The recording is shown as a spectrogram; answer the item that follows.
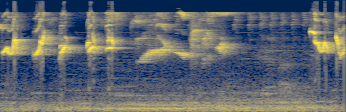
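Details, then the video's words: Caged white-rumped shama song used as a master to prompt other birds: rapid slurred whistled notes between about two and six thousand pitch bands, several short phrases in the first second and a half, a quieter warble, then loud phrases resume. "SUARA BURUNG KACER GACOR ISIAN‼️Masteran Kacer Gacor ini Cocok Buat Pancingan - AGAR CEPAT GACOR"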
